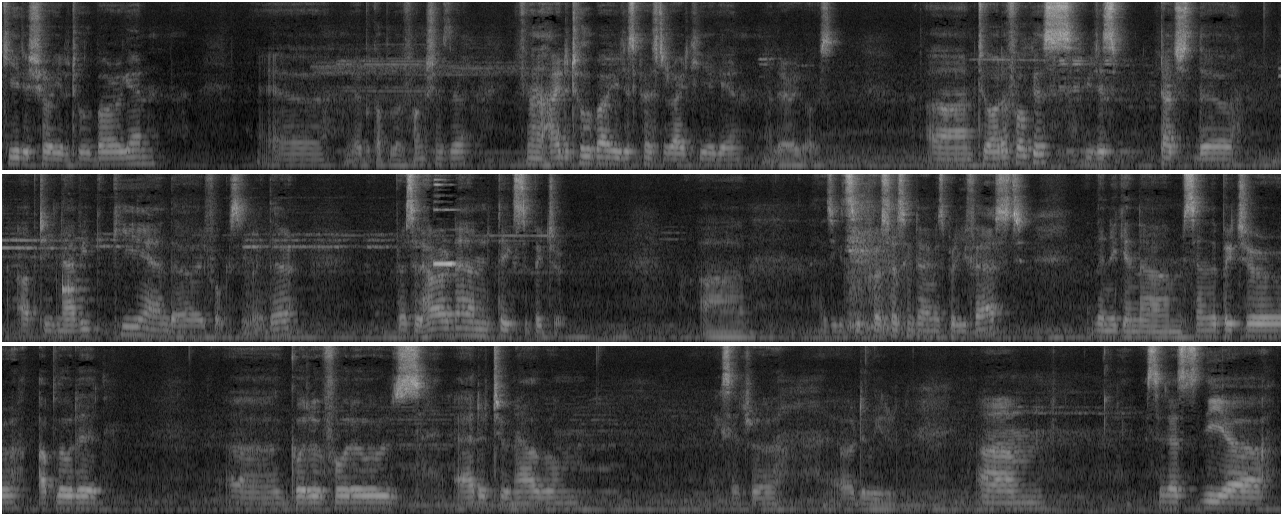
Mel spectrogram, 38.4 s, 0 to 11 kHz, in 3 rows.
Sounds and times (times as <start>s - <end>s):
Speech: 0.0s - 1.6s, 2.6s - 8.4s, 9.2s - 12.4s, 13.0s - 15.8s, 16.7s - 18.5s, 19.8s - 20.3s, 21.0s - 26.7s, 27.8s - 31.5s, 32.6s - 34.6s, 35.3s - 36.1s, 37.0s - 38.3s.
